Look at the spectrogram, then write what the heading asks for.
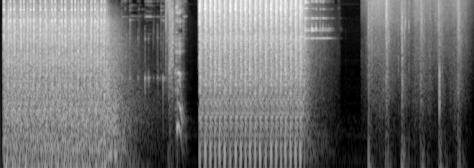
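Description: Loud automatic gunfire from a team shooter video game: two long bursts of rapid, evenly spaced shots with a brief gap between them, then a few sharper, scattered single shots.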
